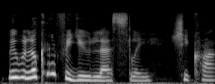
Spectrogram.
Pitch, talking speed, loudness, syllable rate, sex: 220 Hz, 225 wpm, -19 LUFS, 5.9 syllables/s, female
